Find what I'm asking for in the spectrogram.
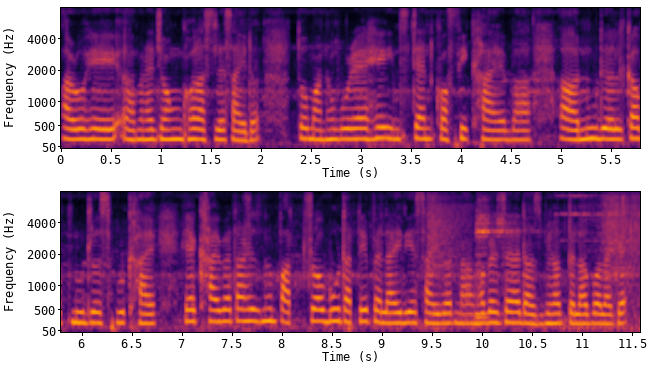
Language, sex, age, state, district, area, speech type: Assamese, female, 18-30, Assam, Morigaon, urban, spontaneous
